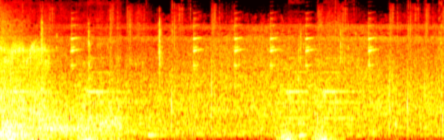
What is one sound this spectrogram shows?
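Small footsteps tap lightly and evenly.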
